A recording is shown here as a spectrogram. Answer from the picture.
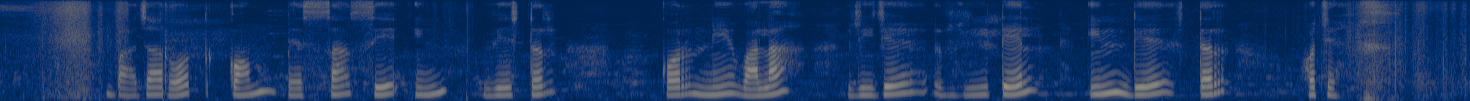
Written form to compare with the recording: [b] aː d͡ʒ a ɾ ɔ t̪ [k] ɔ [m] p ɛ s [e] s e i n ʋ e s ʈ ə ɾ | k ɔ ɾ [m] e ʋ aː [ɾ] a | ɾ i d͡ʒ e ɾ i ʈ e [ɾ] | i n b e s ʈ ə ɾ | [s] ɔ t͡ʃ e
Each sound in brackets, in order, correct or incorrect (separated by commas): correct, correct, correct, incorrect, incorrect, incorrect, incorrect, incorrect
